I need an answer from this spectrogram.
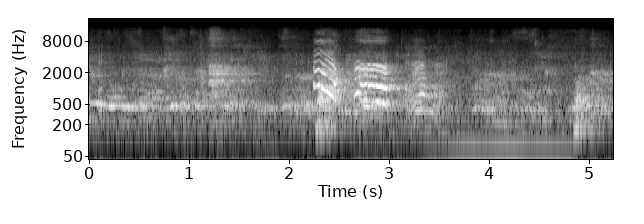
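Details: Shih Tzu puppies from a chocolate litter born in June 2013, playing: a brief burst of high, bending yips and whimpers around the middle, over Portuguese speech and soft background music.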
